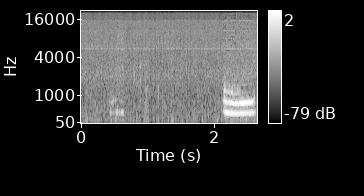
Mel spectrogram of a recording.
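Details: Ros, a mother cat sleeping under the camera, snoring; a faint nasal note, then one louder two-toned whistly snore near the end, over hissy background noise from maximum recording gain.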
